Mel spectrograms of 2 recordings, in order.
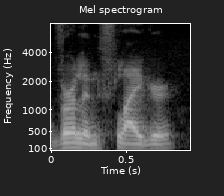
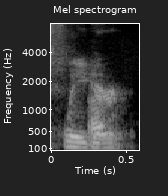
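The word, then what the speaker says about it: Flieger: ago thank you and i interviewed um uh verlind flager did i mispronounce her name it's fleeker i did i did mispronounce oh my goodness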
